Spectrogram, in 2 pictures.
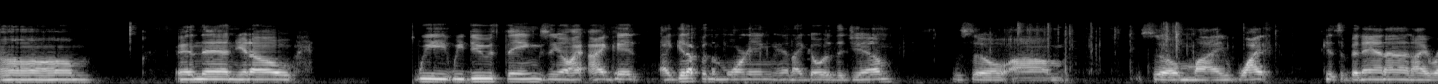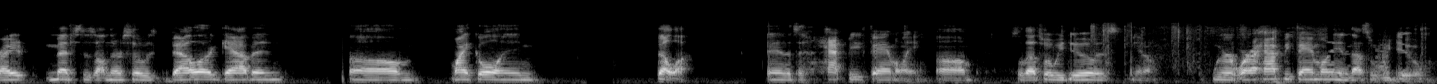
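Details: Adult male pharmacist, months after left-hemisphere ischemic stroke from left internal carotid dissection with right hemiplegia, treated with speech therapy, persistent word-finding difficulty; halting speech with repeated fillers and words; aphasia after stroke.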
